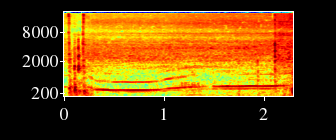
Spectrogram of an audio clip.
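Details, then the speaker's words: 2000 Cadillac Deville rear left power window, which works intermittently and won't move with the door closed. Operated directly from its own switch: a click, a steady motor whir for about two seconds, then a soft stop thump; the motor works. "Now, if I go straight to the window, it'll work."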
